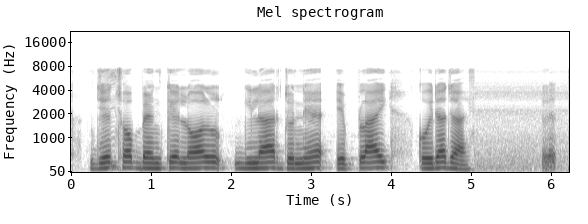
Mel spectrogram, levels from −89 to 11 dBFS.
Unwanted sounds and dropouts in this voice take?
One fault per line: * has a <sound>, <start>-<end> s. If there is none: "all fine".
* has a laugh, 5.9-6.1 s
